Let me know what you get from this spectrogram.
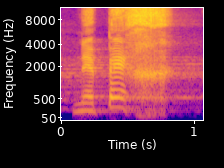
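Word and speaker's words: נפש: en el hebreo es nepesh, se pronuncia nepej, la CH en hebreo se pronuncia como J, nepesh, murió.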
